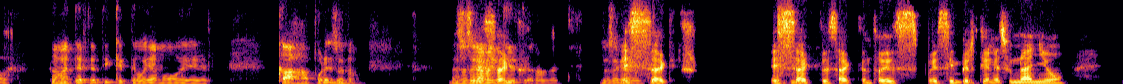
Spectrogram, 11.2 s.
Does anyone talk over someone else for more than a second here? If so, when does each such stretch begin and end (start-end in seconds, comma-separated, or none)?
none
